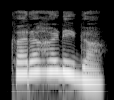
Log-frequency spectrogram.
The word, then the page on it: ಕರೆಹಟ್ಟಿಗ: karehaṭṭiga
